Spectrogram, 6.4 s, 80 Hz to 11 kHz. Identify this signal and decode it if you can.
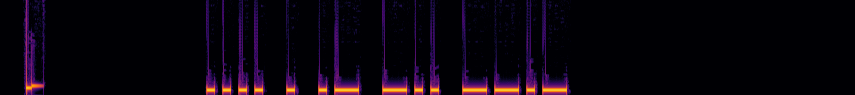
Morse code, heard as a keyed tone, about 20 wpm, 700 Hz. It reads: HEADQ
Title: Build A Word - 5 Letters At A Time - 12-Letter Words - 20wpm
